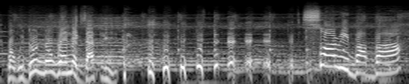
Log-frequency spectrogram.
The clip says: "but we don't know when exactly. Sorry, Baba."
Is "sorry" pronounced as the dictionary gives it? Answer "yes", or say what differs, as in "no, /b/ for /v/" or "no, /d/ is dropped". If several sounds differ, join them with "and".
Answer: yes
